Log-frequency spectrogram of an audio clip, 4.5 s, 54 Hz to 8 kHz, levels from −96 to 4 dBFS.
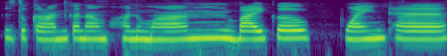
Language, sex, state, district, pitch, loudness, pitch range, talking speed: Hindi, female, Bihar, Muzaffarpur, 255 Hz, -16 LUFS, 250-265 Hz, 105 wpm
